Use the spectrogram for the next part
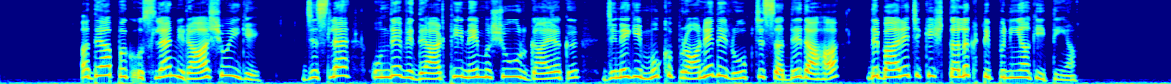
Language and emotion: Dogri, sad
